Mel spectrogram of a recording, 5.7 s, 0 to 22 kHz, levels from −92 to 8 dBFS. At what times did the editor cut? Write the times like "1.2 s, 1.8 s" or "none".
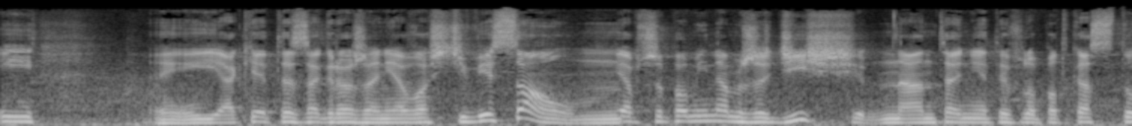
3.1 s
